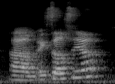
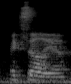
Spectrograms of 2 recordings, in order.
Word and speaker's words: Excelia: They advertise, Rune Story, but Excelsia and Zach. Excelia. Is that how you say it? There's no S.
